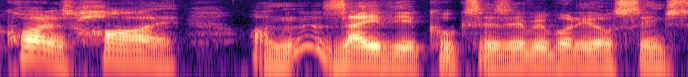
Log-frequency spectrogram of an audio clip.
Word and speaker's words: Xavier: But in the last game against Brisbane, I thought, okay, now I know how to pronounce his first name. It's Xavier, because he saved Sydney with his performance.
